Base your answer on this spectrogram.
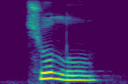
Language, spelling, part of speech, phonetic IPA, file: Ukrainian, чоло, noun, [t͡ʃɔˈɫɔ], Uk-чоло.ogg
- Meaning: forehead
